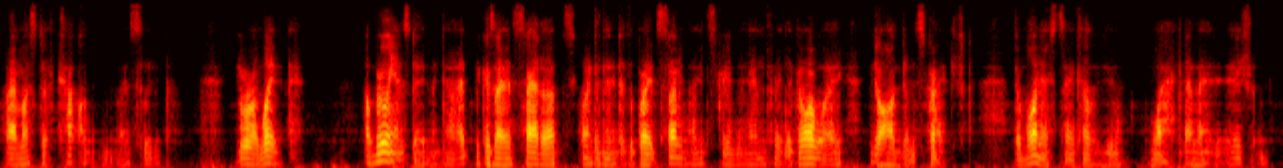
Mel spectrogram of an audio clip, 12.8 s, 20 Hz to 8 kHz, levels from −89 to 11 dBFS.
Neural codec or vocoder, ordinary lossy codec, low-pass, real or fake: codec, 24 kHz, 1 kbps, SNAC; Opus, 32 kbps; 7.2 kHz; fake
